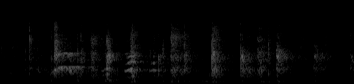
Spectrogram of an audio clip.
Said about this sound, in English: So, so awesome. So, so awesome. You guys can clap here in the building. You guys can clap.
